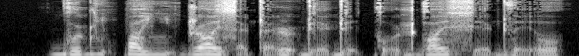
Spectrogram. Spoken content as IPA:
ɡ u ɖ ʎ o̰ p ɒ e̯ ʎ ḭ ɡ ɭ ɒ e̯ s æ̰ ʈ æ̰ ɭ o̰ ɖ ḛ ɖ ḛ k o̰ ɖ ɡ ɒ e̯ x ḛ ɖ ð ḛ o̯

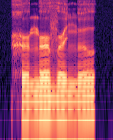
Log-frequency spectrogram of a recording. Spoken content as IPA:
h ə˞ ŋ ə˞ v ə˞ ɪ̯ ŋ ɵ ʊ̯

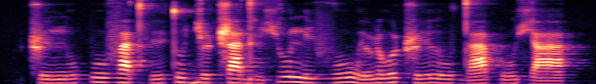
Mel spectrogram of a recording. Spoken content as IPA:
ʈ͡ʂ y˩ ɲ u˩˧ p u˧ v a˧ t̪ʰ y˩˧ t̪ u˧ ɟ y˧ ʈ͡ʂ a˧ d̪ i˩ ç u˥ n i˧ v u˧˥ w y˩˧ ɳ u˧˥ ʈ͡ʂ y˧˥ l u˧ d̪ a˩˧ p u˩˧ ç a˩

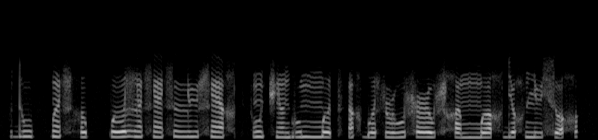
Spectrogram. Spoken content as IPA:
d u pː ə̃ ɬ h ɤ pː ɤ ɮ ə̃ ɬ ɛ̃ ɬ lː y ɬ ɛ̃ χ t͡sʼ ũ t͡ʃ ə̃ ɡ u mː ɤ t͡sʼ ə̃ χ b ɤ ɬ ɭ u ɬ ʕ u ɬ χ ə mː ɤ χ d y χ n y s ʊ χ

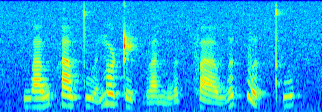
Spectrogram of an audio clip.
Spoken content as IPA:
w a˧˥ w h a˧ w t̪ u˨˩˦ ə̯ n ɔ˧ ʈ e˨˩ k̚ v a˨˩ n w ə˦˥ k̚ f aː˨˩ w ə˦˥ k̚ v ə˨˩ k̚ t̪ʰ u˦˥ p̚

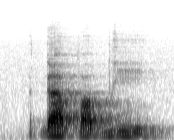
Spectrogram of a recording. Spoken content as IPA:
ɠ a p ɒ b i

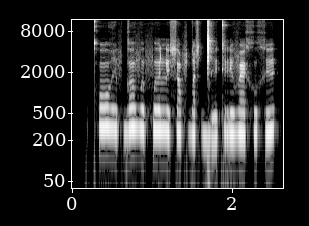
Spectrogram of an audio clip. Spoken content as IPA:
kʰ ɔ ɦ ɪ f ɡ ʌ v ə f ə l ɪ s ʌ f dˤ ə s ɡ͡ǀ ɪ t r ɪ v æ x ʊ x ɪ

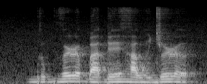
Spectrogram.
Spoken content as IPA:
ɡ͡b ɯ bʱ ɯ ɭ ə ɓ a ɗ e ɦ a w ɯ ɟ ɯ ɭ ə

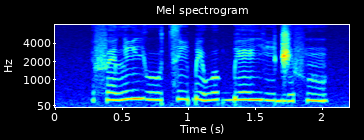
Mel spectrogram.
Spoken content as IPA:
f ɛ˨ l i˦ j uː˨ t͡s i˦ ɓ ɪ˨ w o˦ ɡ͡b eː˦ j i˨ d͡ʒ ɪ˨ f ũ˨

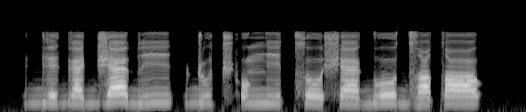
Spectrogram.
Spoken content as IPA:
ɡ e ɡ æ d͡ʒ æ d̪ i | ɖ u t͡ʃʼ o ŋ i t͡s o ʃ æ ɡ o d͡z i tˤ o

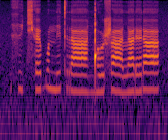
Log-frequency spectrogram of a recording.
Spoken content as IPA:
x i t͡ɕʰ ɛ b ɔ n i t r aː ŋ͡ǃ o ʂ aː l a ɾ ɛ ɾ aː

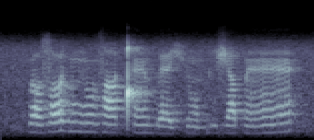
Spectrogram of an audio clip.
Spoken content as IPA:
p ɵ zˤ ɵ l ũː zˤ aː ǃʰ ɛ̃ː b ɛ ç õ b i ʒ a p ɛ̃ː

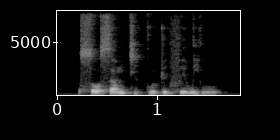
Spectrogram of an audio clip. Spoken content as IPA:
s ɔ˨˩ s a˧˥ m c ɨ˧ k u˧ ʈ ɨ˨˩˦ f e˧˥ w j u˨˩

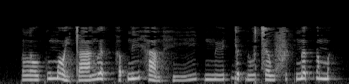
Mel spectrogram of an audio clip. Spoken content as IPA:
l ɔː˨˧ kʷ ɐ˥ m ɔː˨˩ j t̪ aː˨˥ ŋ l ɐ˧ k̚ h ɐ˨˥ p̚ n̪ iː˥ h aː˨˩ m h iː˨˥ | m yː˨˥ t̚ j ɵ˨ t̚ uː˨ t͡s ɐ˨ w f ɪ˧ k̚ n̪ ɐ˥ k̚ ɐ˥ m

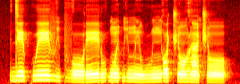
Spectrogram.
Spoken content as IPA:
d e˦˨ kʷ eː˦ v i˨ p v oː˨ ɾ eː˧ ɾ u˦ ɡʷ ĩ˧ ɓ i˧ m ĩ˨ w u˧ ɲ ɔ˦ t͡ʃ ɔ̃˧ ɣ ã˧ t͡ʃ ɔ̃˨

